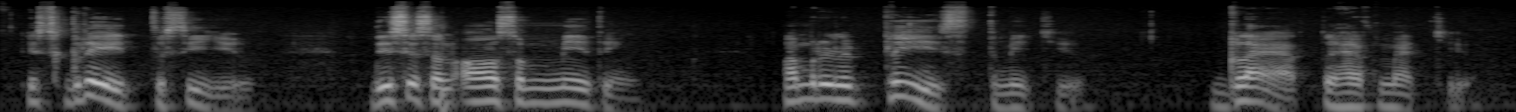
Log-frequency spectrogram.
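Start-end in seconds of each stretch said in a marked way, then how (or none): 0.1-1.3 loud, emphatic, high-pitched stress on "great". Greeting phrase example, loud high stress on great. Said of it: "you pronounce them loud. You put stress in those words. You use your high pitch".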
